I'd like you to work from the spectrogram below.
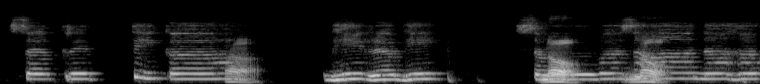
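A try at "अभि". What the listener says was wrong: No, it is not bhirabhi. Bhi is not Anudata. Bhirabhi. Ra Anudata. Bhirabhi. It's different from bhirabhi. Only the Ra has to be dropped. Sakritika bhirabhi samvasanaha.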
